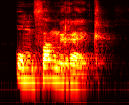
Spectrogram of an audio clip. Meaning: sizable, bulky, extensive
- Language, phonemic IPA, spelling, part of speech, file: Dutch, /ˌɔmˈvɑŋ.rɛi̯k/, omvangrijk, adjective, Nl-omvangrijk.ogg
